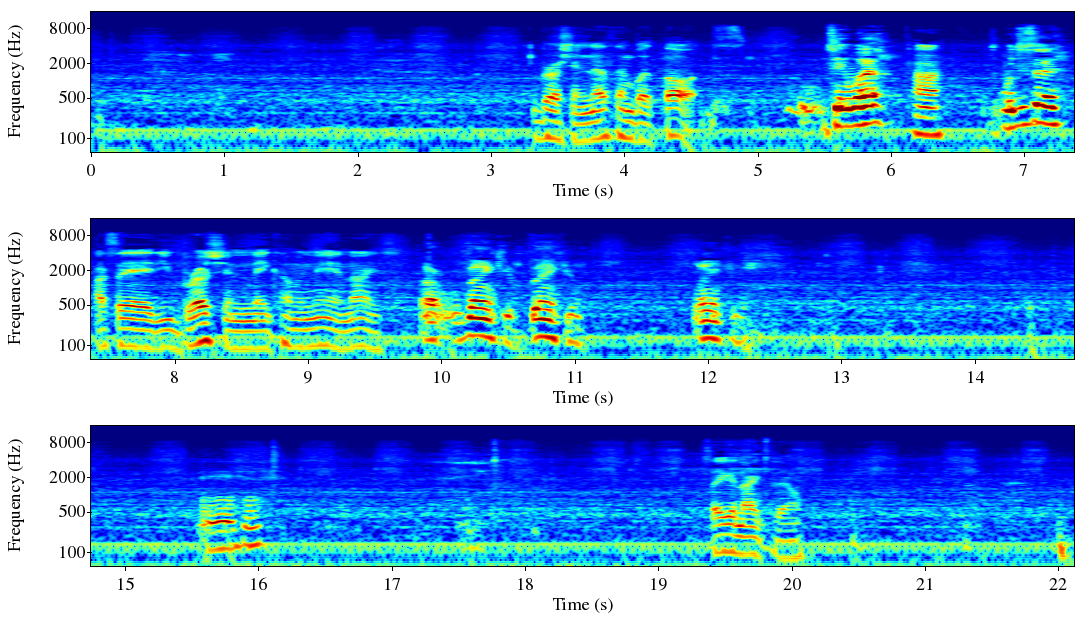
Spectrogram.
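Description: A hairbrush scrapes rhythmically through hair.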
